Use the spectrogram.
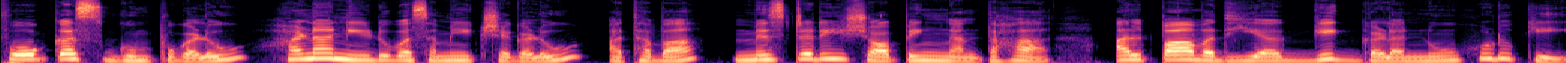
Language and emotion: Kannada, neutral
